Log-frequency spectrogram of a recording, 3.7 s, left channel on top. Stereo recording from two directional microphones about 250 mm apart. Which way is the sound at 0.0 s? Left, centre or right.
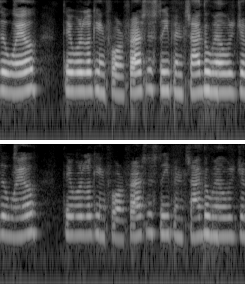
Left.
